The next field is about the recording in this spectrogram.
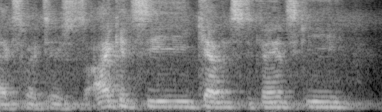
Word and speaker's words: Stefanski: Kevin Stefanski.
